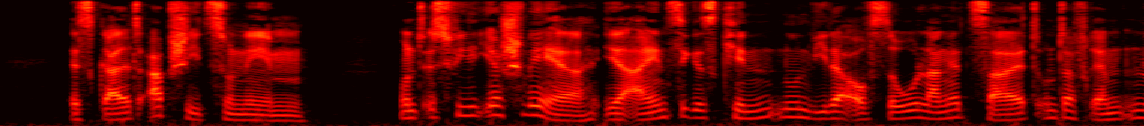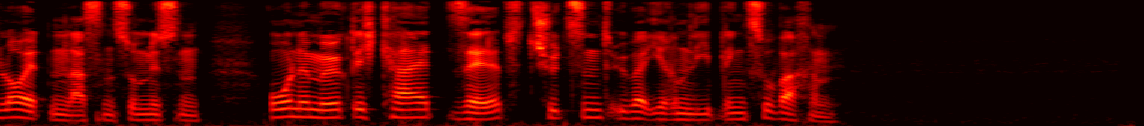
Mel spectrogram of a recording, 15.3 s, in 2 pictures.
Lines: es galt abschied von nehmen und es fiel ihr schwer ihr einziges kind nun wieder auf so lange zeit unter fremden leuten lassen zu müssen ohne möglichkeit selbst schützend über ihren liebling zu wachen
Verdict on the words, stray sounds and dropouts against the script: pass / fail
fail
